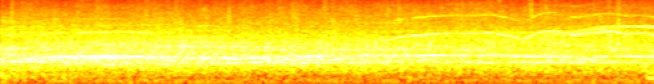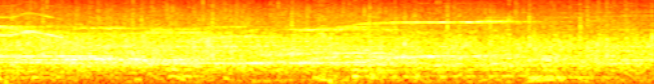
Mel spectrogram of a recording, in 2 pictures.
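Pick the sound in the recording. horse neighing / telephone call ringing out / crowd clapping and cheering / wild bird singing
crowd clapping and cheering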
